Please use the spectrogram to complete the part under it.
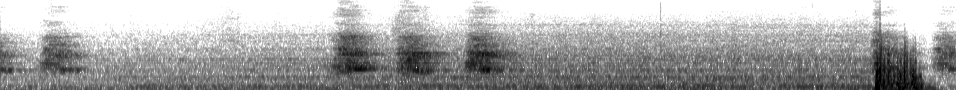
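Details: Miniature Schnauzer gives a few short, sharp barks, three spaced about a third of a second apart midway, then a loud thump or clatter near the end over steady background hum.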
